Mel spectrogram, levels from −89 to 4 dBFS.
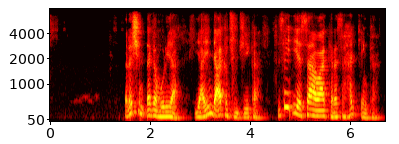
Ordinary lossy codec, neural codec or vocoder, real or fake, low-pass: Opus, 32 kbps; none; real; 7.2 kHz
